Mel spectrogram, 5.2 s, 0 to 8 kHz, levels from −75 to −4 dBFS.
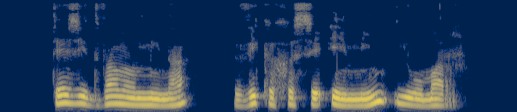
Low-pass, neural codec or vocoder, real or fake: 7.2 kHz; none; real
